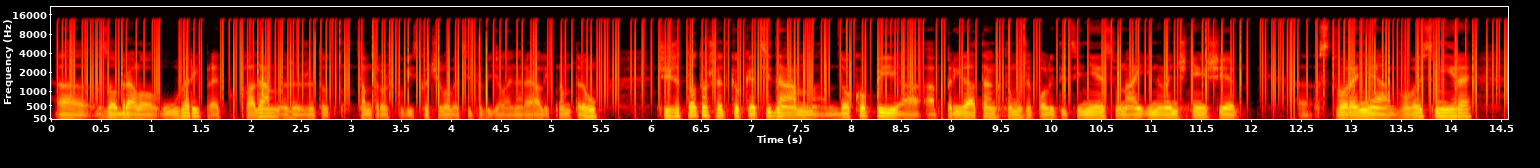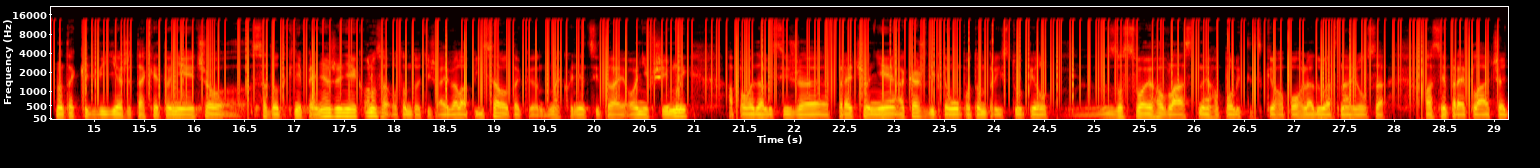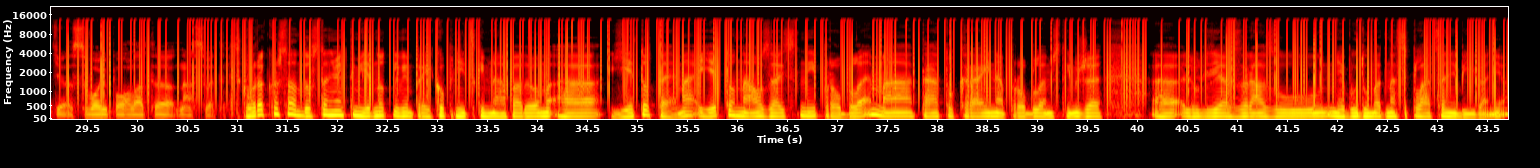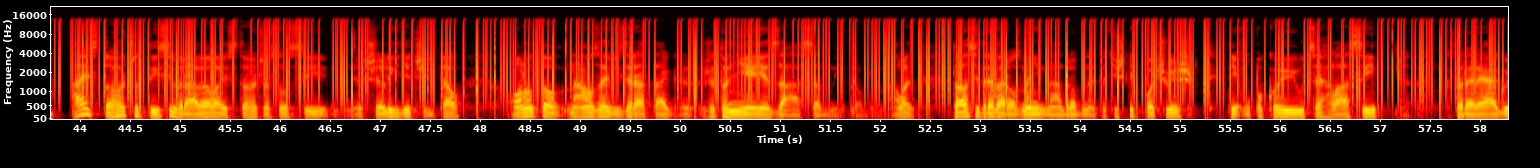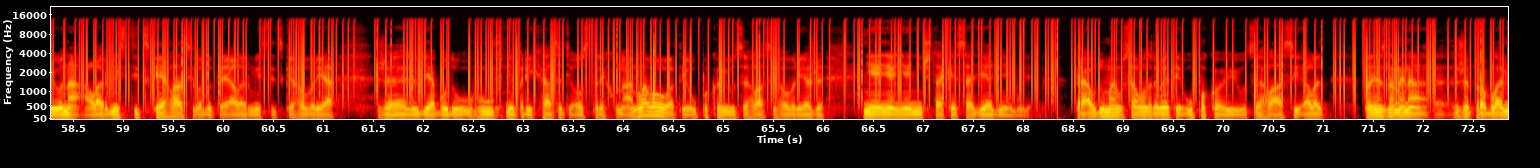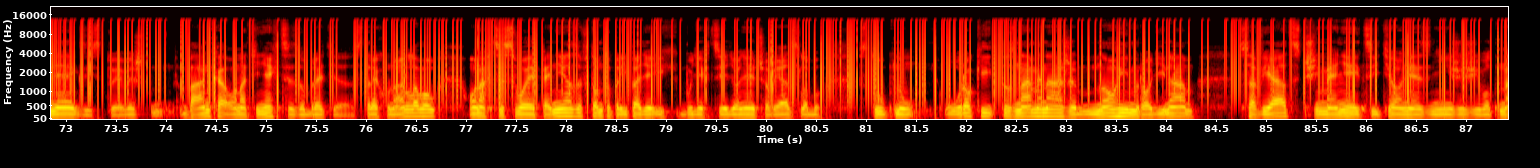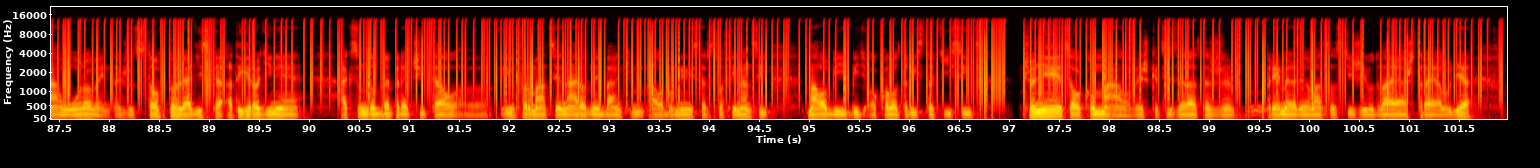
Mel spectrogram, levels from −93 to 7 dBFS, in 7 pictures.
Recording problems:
crackle, like an old record; loud; 4 dB below the speech

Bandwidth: 13.5 kHz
